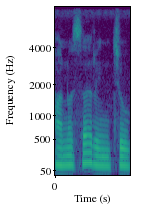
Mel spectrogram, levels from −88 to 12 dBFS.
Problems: low volume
